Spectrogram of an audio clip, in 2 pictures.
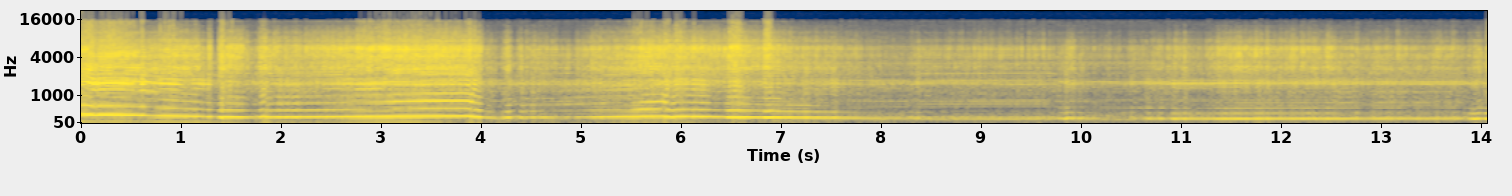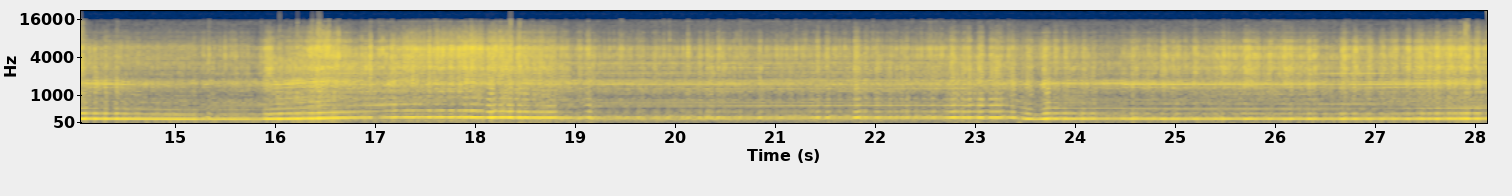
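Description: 600 cc supersport racing motorcycle engine at high revs, heard from the bike's onboard camera with wind rush. The engine note falls and rises with the throttle through the corners, dropping sharply at gear changes about four seconds in and again near the end.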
